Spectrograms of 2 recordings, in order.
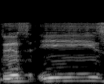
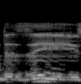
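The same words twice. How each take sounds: First: It is split in two with an s sound. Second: It is one word with a z sound. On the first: It names a lack of ease. "instead of dis-ease" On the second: It names an illness. "I'm saying it with a Z's"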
